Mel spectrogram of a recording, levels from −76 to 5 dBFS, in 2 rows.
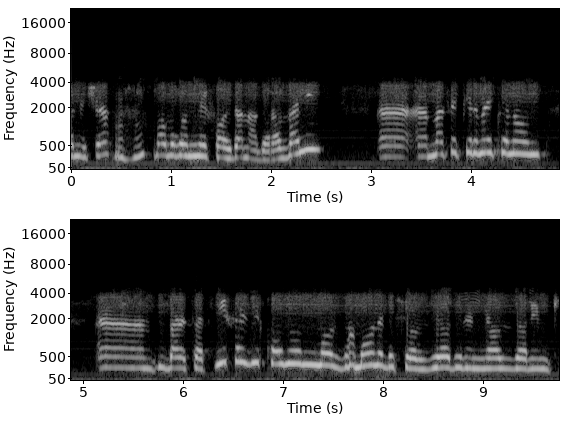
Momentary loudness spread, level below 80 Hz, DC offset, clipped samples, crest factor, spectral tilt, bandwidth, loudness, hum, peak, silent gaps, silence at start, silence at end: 7 LU; -60 dBFS; under 0.1%; under 0.1%; 12 dB; -8 dB/octave; 4.7 kHz; -23 LUFS; none; -10 dBFS; none; 0 s; 0 s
